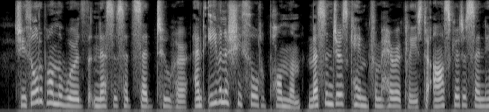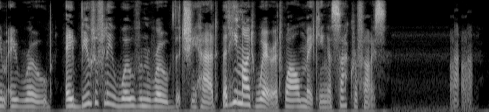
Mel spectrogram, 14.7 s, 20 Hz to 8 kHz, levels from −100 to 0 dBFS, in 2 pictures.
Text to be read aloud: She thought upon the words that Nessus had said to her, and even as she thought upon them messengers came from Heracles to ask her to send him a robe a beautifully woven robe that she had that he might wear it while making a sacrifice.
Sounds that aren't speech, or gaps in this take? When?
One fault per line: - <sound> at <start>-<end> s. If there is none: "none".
- laugh at 14.1-14.4 s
